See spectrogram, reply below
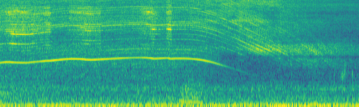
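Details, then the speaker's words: A high-speed dental drill whines, dropping in pitch as it cuts. The bevel joins the top of the flare in an MOD gold onlay preparation on a soft Kilgore preprepared typodont tooth with large boxes, in a class demonstration. "And then we're going to make sure that bevel joins the top of the flare by putting the bur parallel to the flare and bringing the bevel around that corner."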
